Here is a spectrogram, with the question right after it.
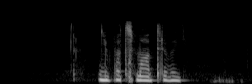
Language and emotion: Russian, neutral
